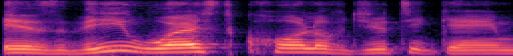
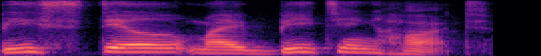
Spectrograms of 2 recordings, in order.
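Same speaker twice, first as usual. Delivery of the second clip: slow, quiet half-whisper, as if to oneself; 6 dB quieter than usual. Reacting to news someone wrote in the chat: half-whispering to oneself. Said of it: "I'm just whispering to myself".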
